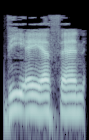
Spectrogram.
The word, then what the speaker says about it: Waffen: the waffen-ss german pronunciation vafn ss armed ss was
